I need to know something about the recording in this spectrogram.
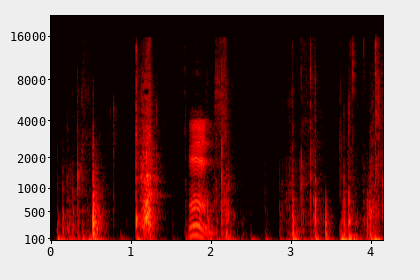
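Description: A knife slits plastic wrap.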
